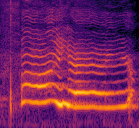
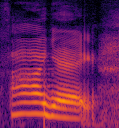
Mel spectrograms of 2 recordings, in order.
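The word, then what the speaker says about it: Fage: Somebody from Greece is gonna tell me I'm saying it wrong, but I'm from Texas, don't take it from me, but it says it on the container, Faye.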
